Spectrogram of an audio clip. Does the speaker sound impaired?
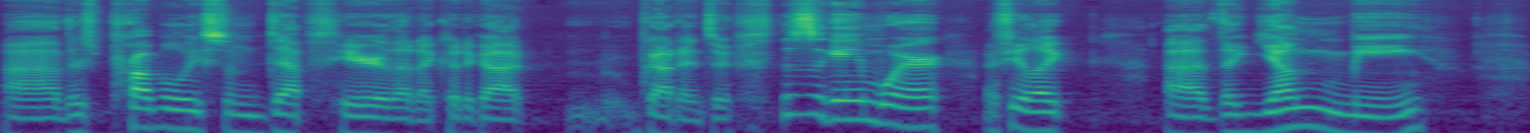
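No.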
